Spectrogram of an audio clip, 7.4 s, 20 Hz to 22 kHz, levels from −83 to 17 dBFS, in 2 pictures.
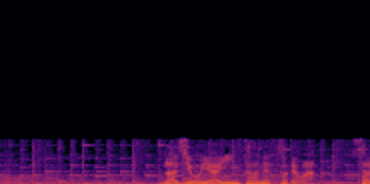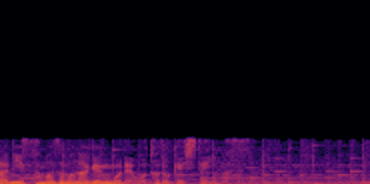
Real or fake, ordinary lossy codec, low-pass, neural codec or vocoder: real; none; 5.4 kHz; none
